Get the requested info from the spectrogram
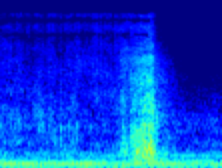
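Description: A filler smoothing blade scraping across filler on a textured wall, one loud swipe about one and a half seconds in, over a steady low hum.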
